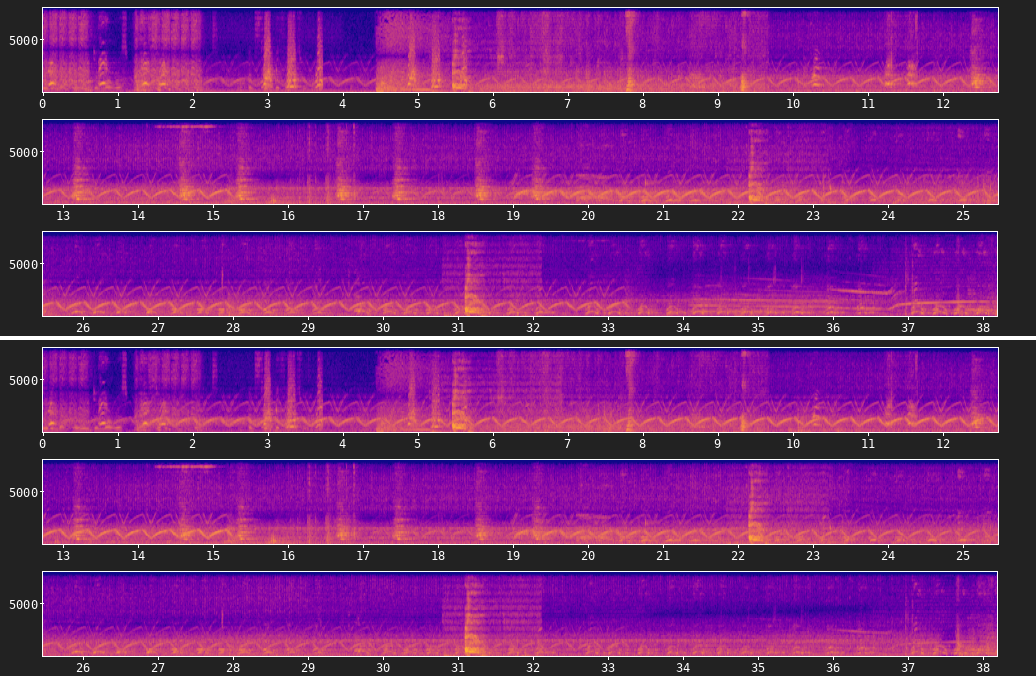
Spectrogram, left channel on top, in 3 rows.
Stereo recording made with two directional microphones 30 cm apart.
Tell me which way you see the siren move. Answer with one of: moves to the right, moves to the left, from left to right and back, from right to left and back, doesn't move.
moves to the left.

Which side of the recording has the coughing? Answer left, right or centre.
right.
